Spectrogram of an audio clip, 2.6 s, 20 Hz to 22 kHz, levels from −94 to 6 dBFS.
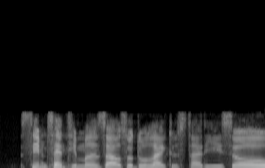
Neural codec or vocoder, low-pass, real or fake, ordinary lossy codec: codec, 16 kHz, 8 kbps, FunCodec, trained on LibriTTS, 25 frames a second; 7.2 kHz; fake; none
